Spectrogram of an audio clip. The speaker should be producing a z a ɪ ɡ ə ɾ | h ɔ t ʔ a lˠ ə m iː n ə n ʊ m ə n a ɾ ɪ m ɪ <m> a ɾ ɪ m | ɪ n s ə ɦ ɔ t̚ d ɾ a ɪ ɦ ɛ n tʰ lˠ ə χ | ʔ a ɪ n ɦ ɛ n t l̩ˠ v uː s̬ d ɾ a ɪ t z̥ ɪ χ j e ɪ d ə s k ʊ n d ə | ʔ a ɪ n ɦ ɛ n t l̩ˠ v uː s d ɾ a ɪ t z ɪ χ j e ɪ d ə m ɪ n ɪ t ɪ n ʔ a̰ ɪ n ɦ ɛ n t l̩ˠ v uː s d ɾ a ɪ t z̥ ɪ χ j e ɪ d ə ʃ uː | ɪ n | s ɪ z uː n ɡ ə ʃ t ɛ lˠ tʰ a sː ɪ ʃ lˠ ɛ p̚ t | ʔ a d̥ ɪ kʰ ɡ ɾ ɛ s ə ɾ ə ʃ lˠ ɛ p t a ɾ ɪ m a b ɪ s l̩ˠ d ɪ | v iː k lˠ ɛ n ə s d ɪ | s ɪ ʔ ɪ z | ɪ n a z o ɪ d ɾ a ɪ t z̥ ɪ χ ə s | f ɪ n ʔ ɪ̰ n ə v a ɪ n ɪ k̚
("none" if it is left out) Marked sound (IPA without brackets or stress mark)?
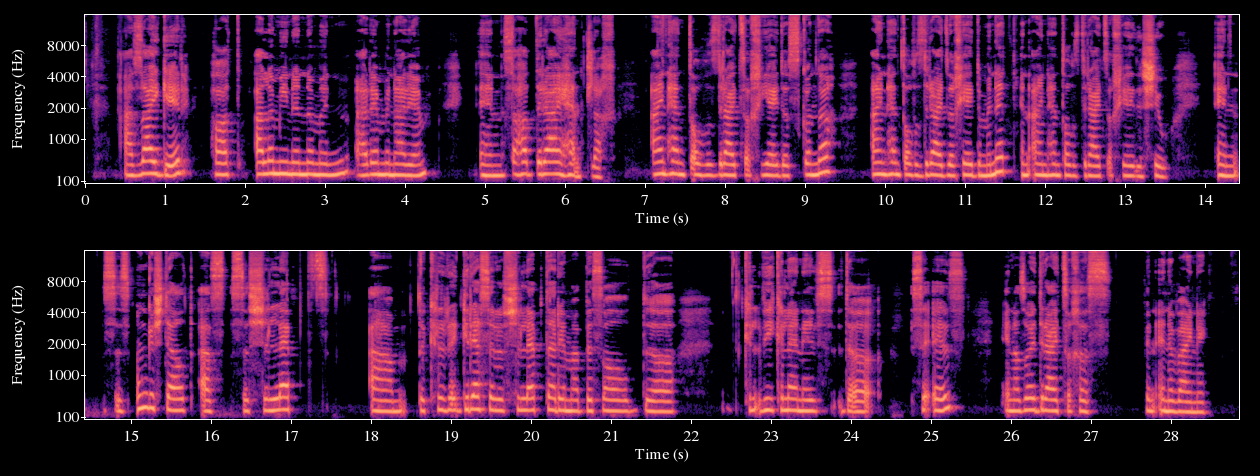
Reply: n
